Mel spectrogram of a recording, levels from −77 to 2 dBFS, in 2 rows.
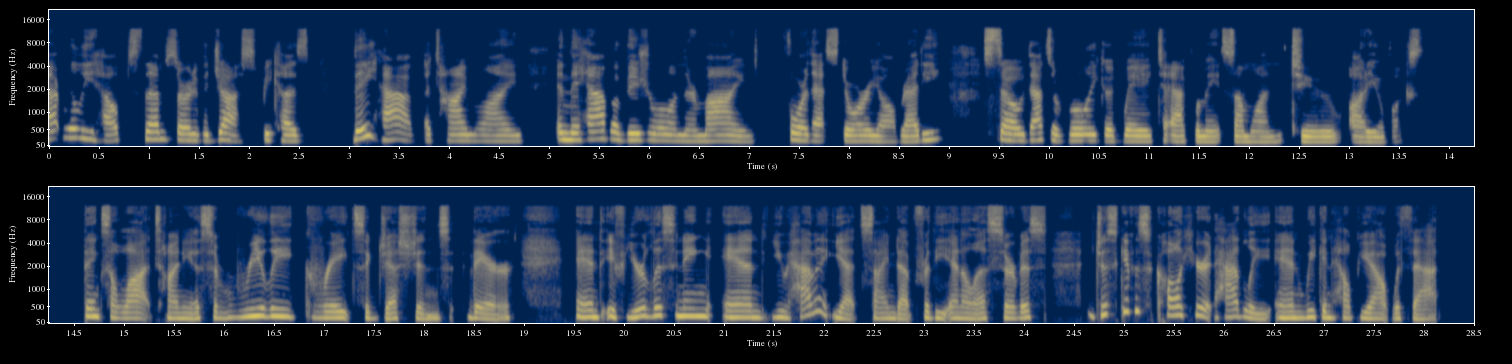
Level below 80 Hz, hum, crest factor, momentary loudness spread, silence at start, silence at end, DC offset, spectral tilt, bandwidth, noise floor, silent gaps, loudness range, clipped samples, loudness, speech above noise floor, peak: -66 dBFS; none; 14 dB; 7 LU; 0 s; 0.4 s; under 0.1%; -4.5 dB/octave; 13 kHz; -76 dBFS; none; 3 LU; under 0.1%; -20 LUFS; 56 dB; -6 dBFS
